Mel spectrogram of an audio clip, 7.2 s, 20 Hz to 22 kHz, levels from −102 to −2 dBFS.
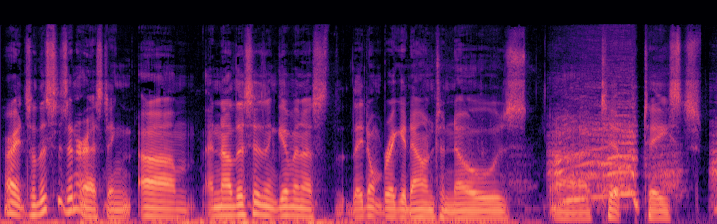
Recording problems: animal sounds; loud; throughout; 7 dB below the speech

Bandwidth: 14.5 kHz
